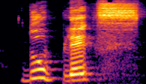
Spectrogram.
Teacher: duplex tiene acento en la primera sílaba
